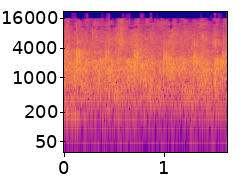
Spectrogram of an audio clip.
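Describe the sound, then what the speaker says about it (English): A short burst of steady applause from a crowd at a county Democratic party gala, sustained clapping throughout with no pauses. "Andy, give Andy a round of applause."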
